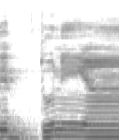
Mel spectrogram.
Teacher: نون ساکن کے بعد اگر اسی کلمے میں یا آ جائے تو نون ساکن میں غنہ نہیں ہوگا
